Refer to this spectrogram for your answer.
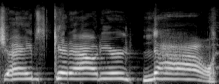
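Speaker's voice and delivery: loud, high-pitched put-on shout. Retelling family members at the door calling for james, imitating relatives shouting. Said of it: "start shouting outside your door".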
